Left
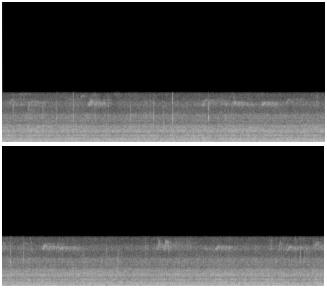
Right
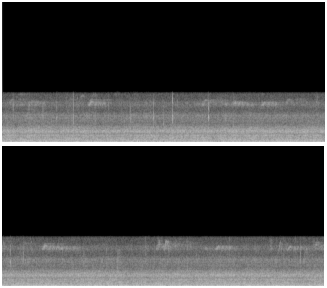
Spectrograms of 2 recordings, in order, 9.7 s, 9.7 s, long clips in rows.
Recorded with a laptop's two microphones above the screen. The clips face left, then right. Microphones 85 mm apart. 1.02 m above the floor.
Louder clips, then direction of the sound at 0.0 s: Right 1 dB; 30° right (ahead or behind).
